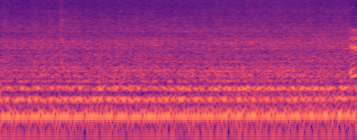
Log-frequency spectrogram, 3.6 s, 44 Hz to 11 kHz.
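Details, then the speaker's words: 1966 Ford Mustang Fastback, 347 stroker V8, T5: steady deep idle keeps running after key off, stuck starter solenoid; engine run-on after key off. "it's still running? That's a problem."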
